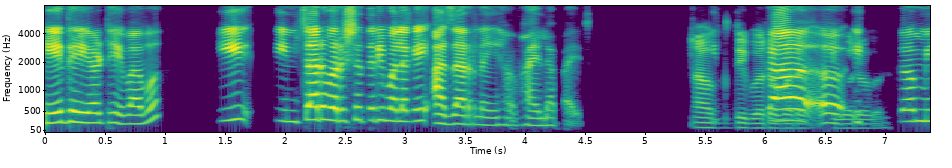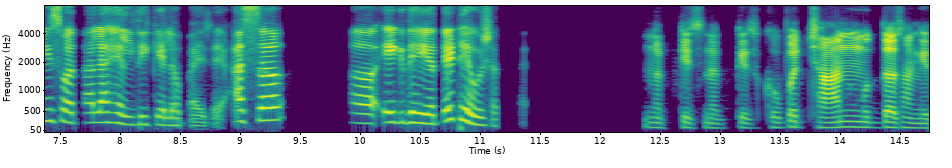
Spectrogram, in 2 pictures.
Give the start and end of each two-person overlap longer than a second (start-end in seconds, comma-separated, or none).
5.5-7.0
